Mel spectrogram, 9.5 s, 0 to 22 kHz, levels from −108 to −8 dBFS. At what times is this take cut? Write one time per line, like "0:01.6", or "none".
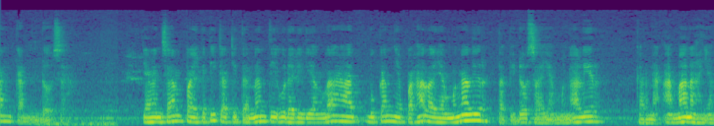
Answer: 0:01.5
